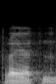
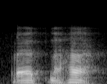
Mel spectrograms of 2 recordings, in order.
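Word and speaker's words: प्रयत्नः: Visarga, the way to pronounce it is just a release of breath. Light release of breath. Prayatna. It is not ha. Prayatnaha.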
